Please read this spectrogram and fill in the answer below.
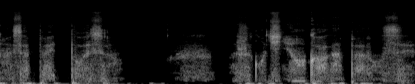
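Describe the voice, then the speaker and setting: Whispering in a relaxed tone, the speaker goes at a very slow pace. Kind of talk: ASMR gameplay commentary, whispered. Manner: whispered, soft, relaxed.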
